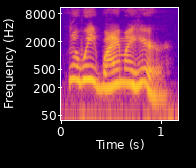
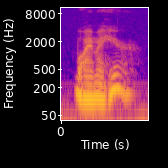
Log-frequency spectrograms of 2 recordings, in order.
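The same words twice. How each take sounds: First: Raised, higher retold protest; insistent questioning. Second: Said in the usual way. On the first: Narrator retelling his challenge to the beings, insistent. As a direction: push the question harder, louder and higher.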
